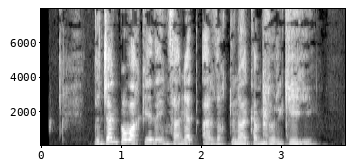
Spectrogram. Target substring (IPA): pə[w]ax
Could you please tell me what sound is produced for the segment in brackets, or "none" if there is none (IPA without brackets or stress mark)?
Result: w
